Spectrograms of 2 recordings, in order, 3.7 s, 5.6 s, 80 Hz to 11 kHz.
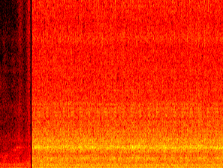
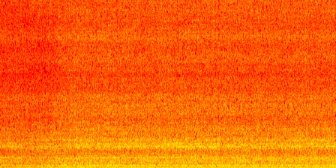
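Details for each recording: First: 2007 Nissan Y11 Wingroad, QG15DE cable throttle, with a stuck fuel pressure regulator causing rich running and a burnt ECM IACV driver. After a brief quiet start it settles to a steady, even low idle of about 825–850 rpm: normal idle. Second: 2007 Nissan Y11 Wingroad QG15DE cable throttle, warm, idles steadily but high because a burnt ECM driver for the idle air control valve leaves it stuck open; also running rich from a stuck fuel pressure regulator.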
